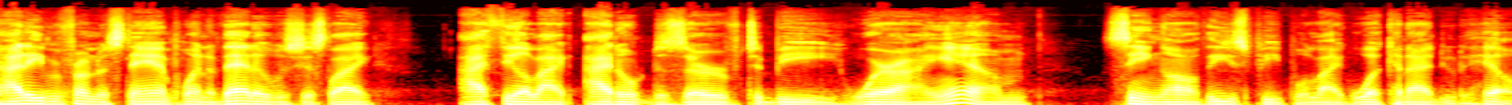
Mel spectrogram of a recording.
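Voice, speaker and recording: A man with an American accent and a very deep, low pitch at a fairly quick pace, on a very clean recording with a silent background. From Saginaw, Michigan. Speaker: formerly homeless musician. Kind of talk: personal testimony. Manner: animated.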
